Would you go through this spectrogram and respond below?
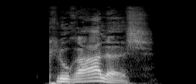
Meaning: plural
- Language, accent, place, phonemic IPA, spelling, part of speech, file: German, Germany, Berlin, /pluˈʁaːlɪʃ/, pluralisch, adjective, De-pluralisch.ogg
